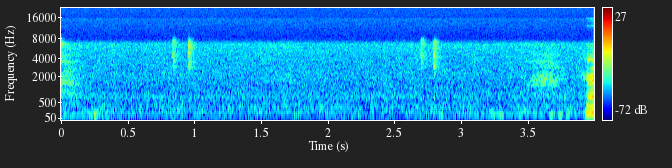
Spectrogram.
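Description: Faint computer mouse clicks: a pair of short clicks about a second in and another pair near three seconds, with a soft thump just after the start, over low room hiss.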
